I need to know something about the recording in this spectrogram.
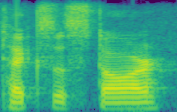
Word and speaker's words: TX Star: of the new year I am now going by TX star or pronounced Texas Star call me Texas call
